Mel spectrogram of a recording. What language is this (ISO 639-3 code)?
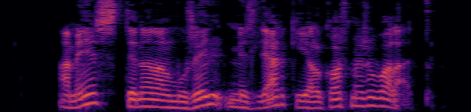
cat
